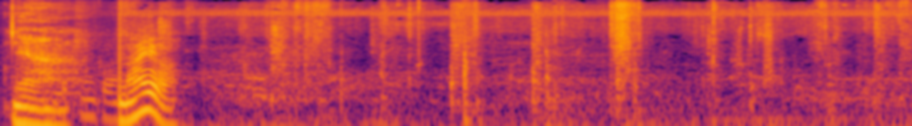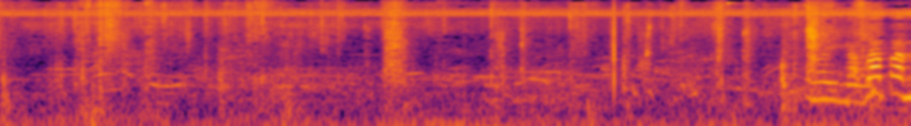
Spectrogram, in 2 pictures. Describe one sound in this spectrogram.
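A young child calls out in a high voice.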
